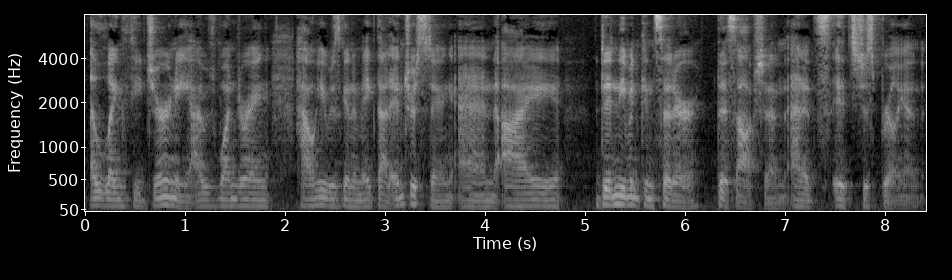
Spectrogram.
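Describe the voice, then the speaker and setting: A podcast speaker in a casual fan discussion, talking in an animated, colloquial way. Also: deep voice, moderate pace, husky. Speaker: podcast co-host or guest.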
